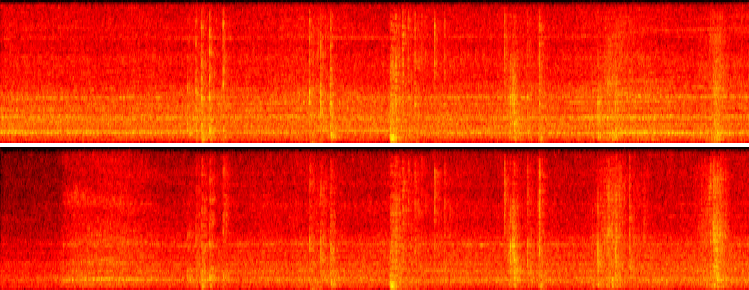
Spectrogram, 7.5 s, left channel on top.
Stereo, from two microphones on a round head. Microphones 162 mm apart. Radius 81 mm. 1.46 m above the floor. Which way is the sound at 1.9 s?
55° left (ahead or behind).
